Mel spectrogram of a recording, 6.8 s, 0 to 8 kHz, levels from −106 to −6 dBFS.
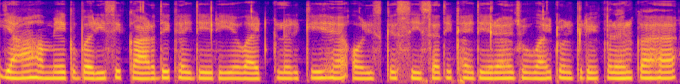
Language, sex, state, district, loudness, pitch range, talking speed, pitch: Hindi, female, Chandigarh, Chandigarh, -16 LUFS, 205-220 Hz, 240 wpm, 215 Hz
